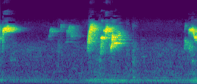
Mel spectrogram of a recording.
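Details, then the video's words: A crested bulbul looking for a rival to fight gives a clear falling whistle, then softer notes and a rich, burry warbled phrase, pausing before a new phrase starts. "Kutilang Jambul Gacor Cari Lawan Tarung"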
